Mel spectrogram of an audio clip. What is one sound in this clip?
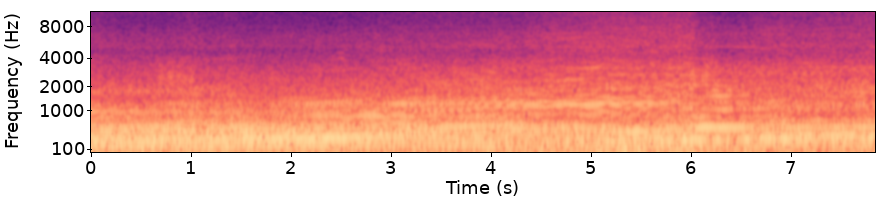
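A motorcycle engine hums steadily and rises slowly in pitch as it speeds up.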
